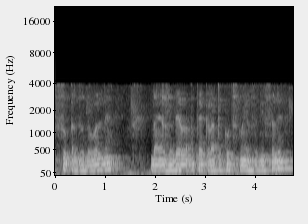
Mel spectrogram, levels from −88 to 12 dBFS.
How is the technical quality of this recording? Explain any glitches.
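The recording carries a narrowband call-path sound with nothing above 4 kHz, fitting G.711, and has one glitch. From 2.30 to 3.19 s there is repeated packet loss (robotic sound): four gaps, the longest 67 ms, were patched by extending prior audio. This gives a choppy stutter rather than a single clean dropout.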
